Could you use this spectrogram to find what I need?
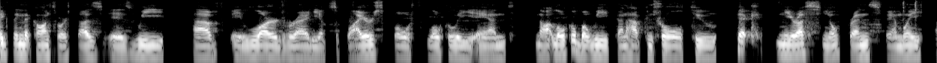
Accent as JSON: {"language": "English", "country": "Canada", "said": "that helps us remember why we're Canadian and to help our neighbor."}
